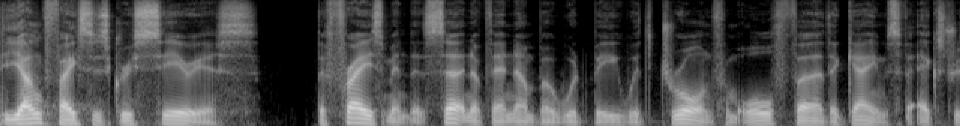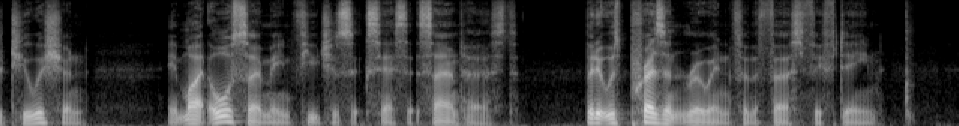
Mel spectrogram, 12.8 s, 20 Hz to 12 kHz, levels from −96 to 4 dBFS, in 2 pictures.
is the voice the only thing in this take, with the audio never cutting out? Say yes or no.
no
